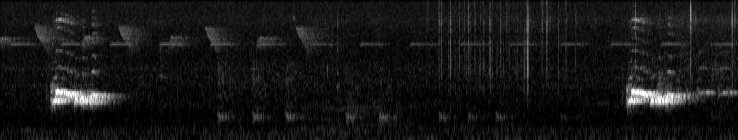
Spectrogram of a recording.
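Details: Local big-voiced zebra dove: two deep, rounded coos some six seconds apart; between them a run of soft short chirps and faint high downslurred whistles from other birds, plus low hum.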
